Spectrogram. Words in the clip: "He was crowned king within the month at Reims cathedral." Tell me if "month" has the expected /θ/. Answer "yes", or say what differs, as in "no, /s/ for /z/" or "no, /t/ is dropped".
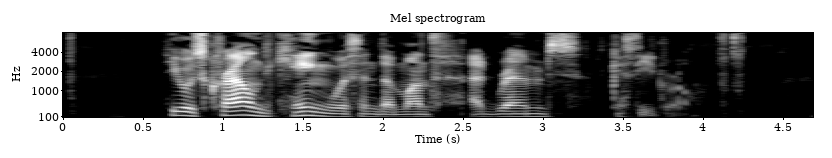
yes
